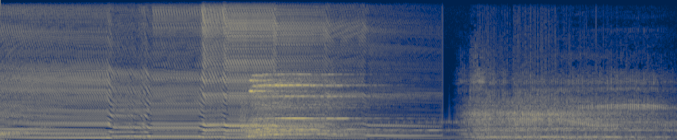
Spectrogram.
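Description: A loud, bear-like roar rumbles, growling and distorted with wavering pitch, briefly dropping off before surging back into a deep, rough snarl. It is not a bear but a person's stomach ulcer. No one speaks.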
